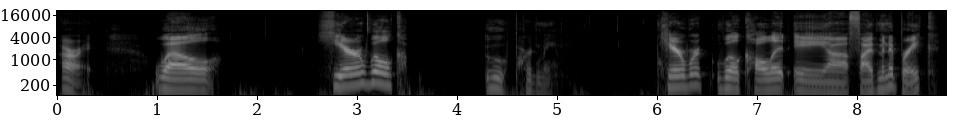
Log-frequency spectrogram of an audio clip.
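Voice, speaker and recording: A man's voice: on the high side, lively intonation, takes it slowly, long pauses, fairly bright tone, clean tone, no room sound, studio quality. A person, a man, hosting a game playthrough in casual chat and reading aloud. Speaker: host of a visual novel playthrough. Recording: music behind the voice.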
